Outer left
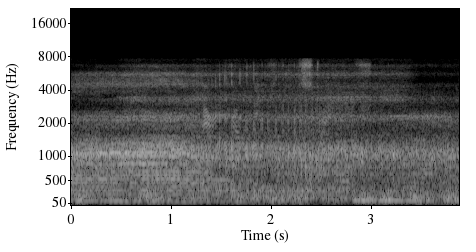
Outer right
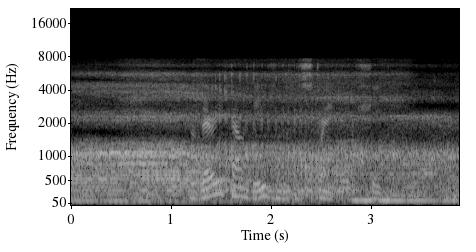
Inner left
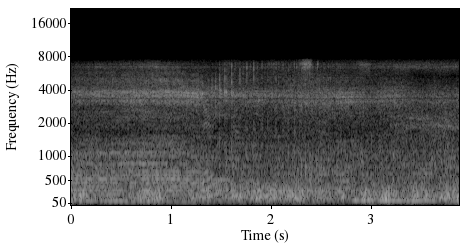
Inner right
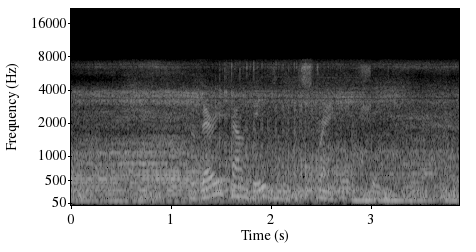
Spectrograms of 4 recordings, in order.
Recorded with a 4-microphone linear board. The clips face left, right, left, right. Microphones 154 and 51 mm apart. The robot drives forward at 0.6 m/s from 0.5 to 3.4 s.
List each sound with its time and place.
0.0 s a motorcycle: 20° right (ahead or behind); by 3.9 s 35° right (ahead or behind)
1.2 s a man speaking: 55° right (ahead or behind); by 3.4 s 65° right (ahead or behind)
